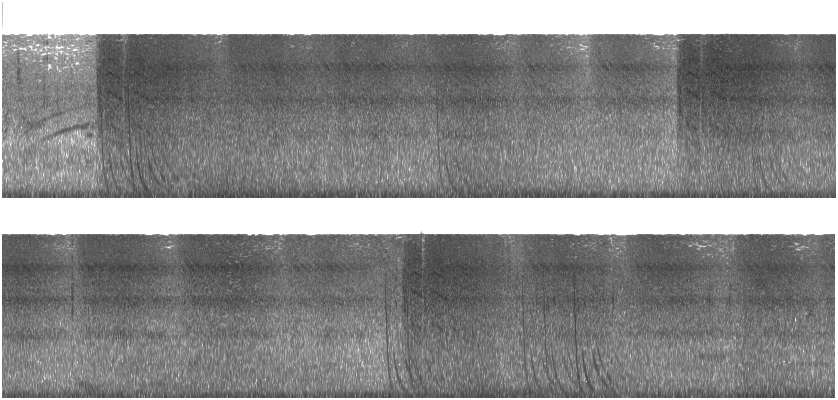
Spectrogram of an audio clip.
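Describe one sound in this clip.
Weapons fire and zap in rapid bursts.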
